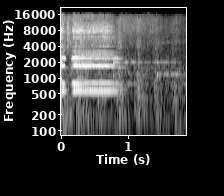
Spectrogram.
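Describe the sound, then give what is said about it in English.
A train horn blares in a steady chord for nearly a second, then fades as the rumble and clatter of a train rolling along the tracks carries on. “I wonder where the story train will lead us this time.”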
